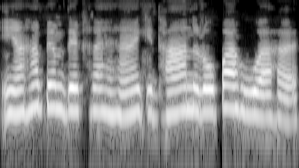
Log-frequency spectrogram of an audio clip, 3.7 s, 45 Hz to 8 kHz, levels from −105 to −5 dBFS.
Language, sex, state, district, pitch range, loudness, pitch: Hindi, female, Bihar, Sitamarhi, 240-270 Hz, -16 LUFS, 255 Hz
